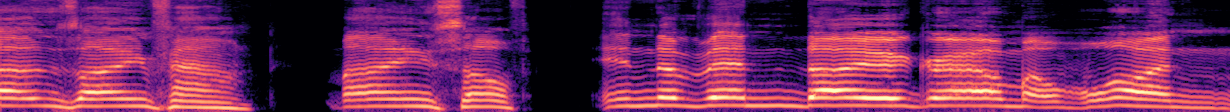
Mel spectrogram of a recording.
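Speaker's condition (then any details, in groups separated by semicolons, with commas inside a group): Parkinson's disease; speaks slowly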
